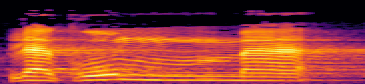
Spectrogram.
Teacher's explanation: الحكم الثاني للميم الساكنة الإدغام وجوباً، وذلك إذا وقع بعدها ميم أخرى متحركة مثل خلق لكم ما في الأرض، لكم ما، أعني إذا وقع بعد الميم الساكنة ميم أخرى أدغمت الميم الساكنة في الميم الأخرى المتحركة وصارتا ميما واحدة مشددة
